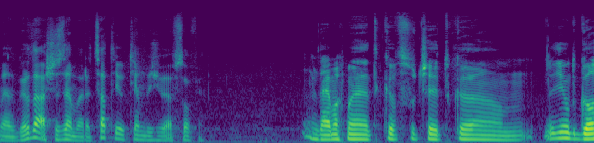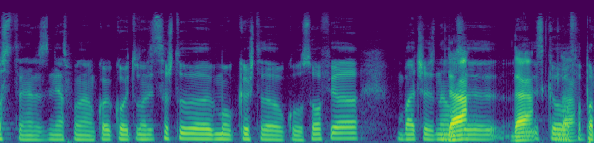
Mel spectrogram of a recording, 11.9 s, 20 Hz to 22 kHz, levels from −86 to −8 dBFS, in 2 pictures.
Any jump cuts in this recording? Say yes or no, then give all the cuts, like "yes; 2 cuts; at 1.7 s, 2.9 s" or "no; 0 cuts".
no; 0 cuts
